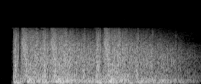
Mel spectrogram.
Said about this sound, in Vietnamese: Một tiếng nổ cực lớn chấn động thiên địa truyền ra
